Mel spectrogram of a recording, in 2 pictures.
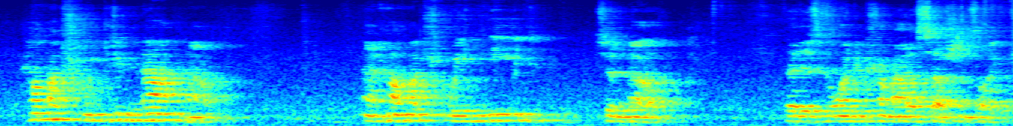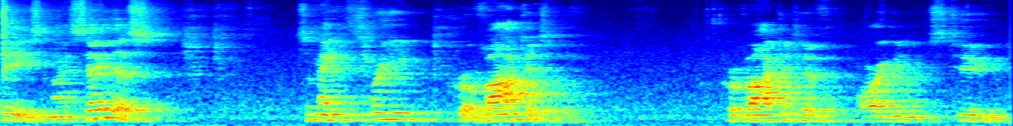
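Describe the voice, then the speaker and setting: At a moderate pace, a man with a fairly high pitch and ordinary pitch variation talks with long, frequent pauses, amid noticeable background noise and audible room echo. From US South. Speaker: professor and conference panelist. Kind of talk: conference talk. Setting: conference hall with audience.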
